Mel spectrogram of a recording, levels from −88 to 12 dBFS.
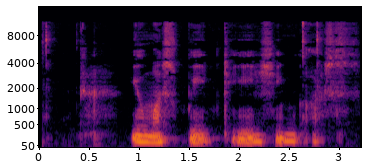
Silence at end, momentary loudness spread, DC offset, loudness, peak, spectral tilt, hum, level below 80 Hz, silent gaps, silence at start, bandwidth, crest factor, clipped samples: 0.05 s; 18 LU; under 0.1%; -28 LUFS; -12 dBFS; -5.5 dB/octave; none; -54 dBFS; none; 0.05 s; 11.5 kHz; 16 dB; under 0.1%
